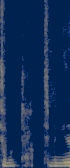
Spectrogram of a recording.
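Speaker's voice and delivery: mock very quiet, angry, dismissive tone. Retelling what mom said after a bad haircut: imitating mom being mad. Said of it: "she was mad".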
